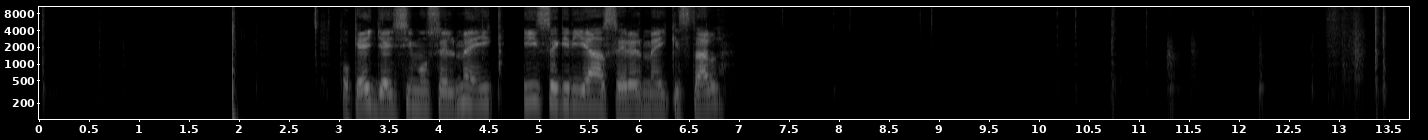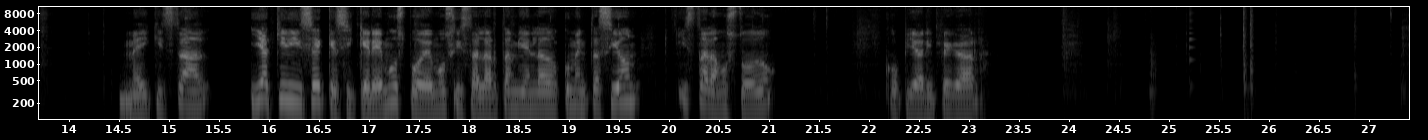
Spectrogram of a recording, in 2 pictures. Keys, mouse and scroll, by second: 2.6 click, 4.3 Page_Down, 5.8-7.3 drag, 8.7 click, 13.2 Return, 18.0-19.9 drag, 21.3 click, 25.0 Tab, 25.6 Return.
